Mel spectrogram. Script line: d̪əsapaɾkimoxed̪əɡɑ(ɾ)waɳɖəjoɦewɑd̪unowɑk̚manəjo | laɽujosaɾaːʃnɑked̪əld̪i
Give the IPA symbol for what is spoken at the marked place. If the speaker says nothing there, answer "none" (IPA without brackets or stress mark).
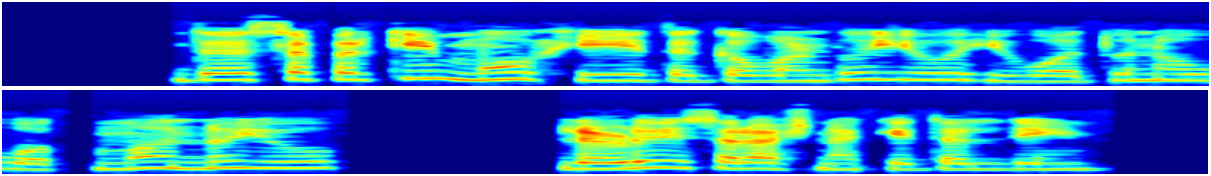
none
